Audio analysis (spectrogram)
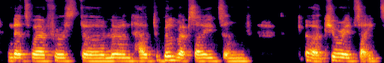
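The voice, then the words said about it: German accent. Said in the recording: “that's where my accent comes from. It comes from Germany. I'm born and raised in Munich.”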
